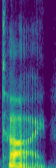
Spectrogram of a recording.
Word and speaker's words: Tai: So, the original pronunciation was something approximating um Khurtai. Khurlai. Yeah. And over centuries of usage, you know, tribal divergence, natural dialectical shifts, the R sound slowly transitioned into an L sound.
